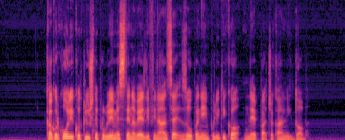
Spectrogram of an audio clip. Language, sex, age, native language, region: Slovenian, male, 30-49, Slovenian, Central Slovenia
